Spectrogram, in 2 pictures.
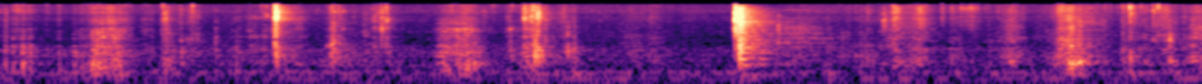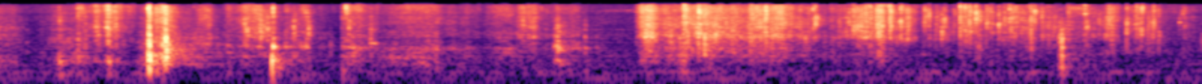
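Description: A taped cardboard shipping box being opened by hand: tape tearing and cardboard and packing paper crinkling, in scattered sharp crackles and clicks, with a longer stretch of paper crinkling from about nine seconds in.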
